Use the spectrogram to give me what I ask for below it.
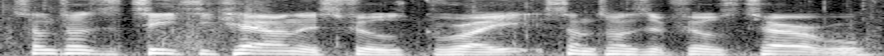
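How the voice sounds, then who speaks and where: A man's voice: mid-range voice, fast, a bit bright, rough recording. A man giving casual live commentary as he plays a shooter game. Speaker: video game streamer. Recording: game noise behind the voice. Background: shooter game sound effects.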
